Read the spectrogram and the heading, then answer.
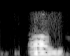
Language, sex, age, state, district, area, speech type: Telugu, male, 30-45, Telangana, Hyderabad, rural, conversation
